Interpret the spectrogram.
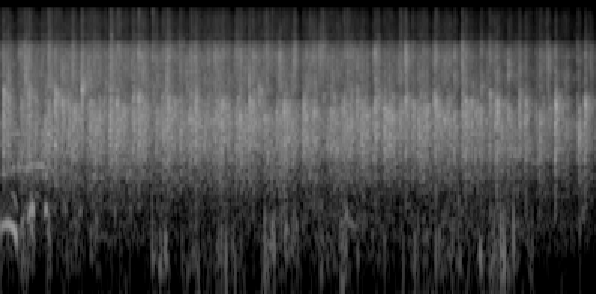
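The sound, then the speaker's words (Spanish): A crowd applauds steadily for several seconds after a call for applause, a dense, even wash of many hands clapping with no breaks, slightly thinning toward the end. “Un aplauso, por favor”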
